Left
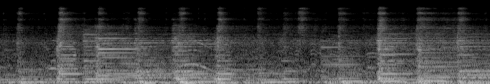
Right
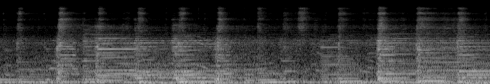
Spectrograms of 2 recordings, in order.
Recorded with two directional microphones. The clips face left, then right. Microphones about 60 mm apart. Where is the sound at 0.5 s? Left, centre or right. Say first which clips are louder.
Left 3 dB; centre.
